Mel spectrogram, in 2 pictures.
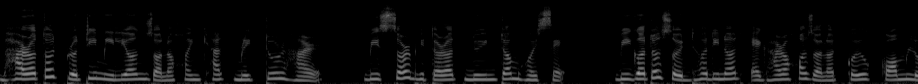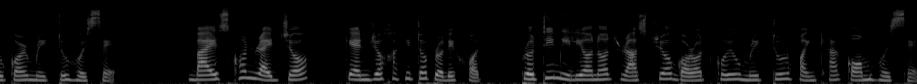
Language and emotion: Assamese, neutral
